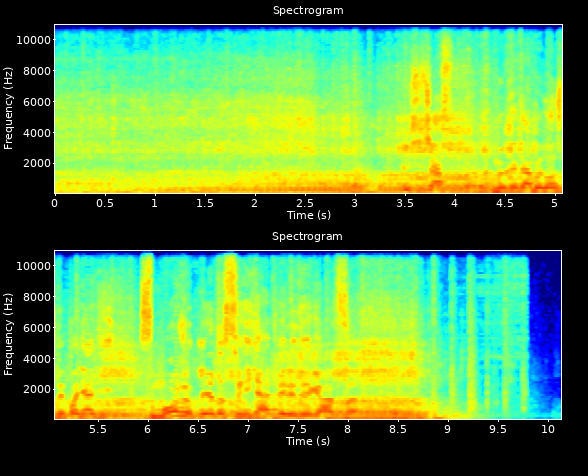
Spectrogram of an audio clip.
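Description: A car engine idles with a low rumble.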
